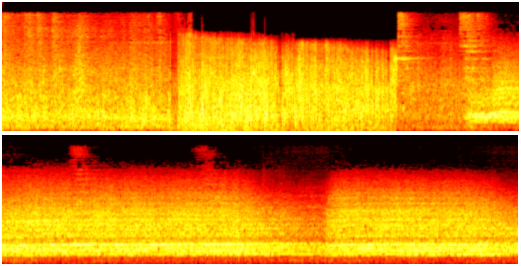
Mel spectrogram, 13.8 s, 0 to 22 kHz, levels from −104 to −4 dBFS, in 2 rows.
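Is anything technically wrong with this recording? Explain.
Yes, there's a call bitrate drop from about 2.24 s to 5.33 s. The connection's bandwidth estimate fell, so the encoder was told to use far fewer bits, and for roughly 3 s it codes much more coarsely. The top end also gets cut, with the bandwidth dropping from 20 kHz to about 6 kHz. You hear the sound go muffled and rough, which fits a fall from around 48 kbps to something near 8 kbps, before it recovers.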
